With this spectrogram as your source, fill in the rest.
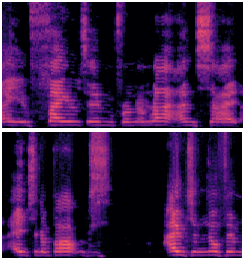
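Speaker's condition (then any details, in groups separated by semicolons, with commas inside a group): Cerebral palsy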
